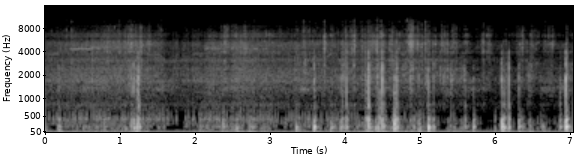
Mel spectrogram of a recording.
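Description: Downhill mountain bike ridden fast down a forest dirt trail: a steady rush of wind on the helmet camera's microphone and tyre noise, broken by irregular knocks and rattles as the bike hits bumps and stones. The knocks bunch up about four to five seconds in, and the sharpest comes near the end.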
